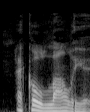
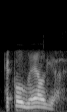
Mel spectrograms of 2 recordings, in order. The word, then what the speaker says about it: echolalia: Talk a little bit about what echolalia is. Am I pronouncing that right? – Echolalia. – Echolalia, yes. Okay.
